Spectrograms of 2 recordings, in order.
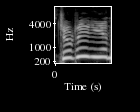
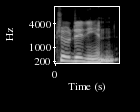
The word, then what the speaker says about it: Jordanian: are you are Jordanian is jordian the correct way to say like is that the proper uh is that the proper adjective I don't know yep Jordanian so yeah no stick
